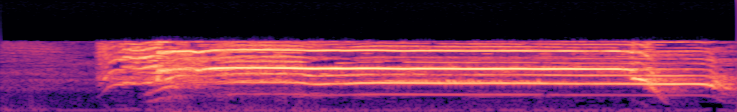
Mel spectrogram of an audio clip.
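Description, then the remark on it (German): A person imitates a screaming cat with one long, loud, strained wail that holds a steady pitch for about three seconds before breaking off with a sharp downward squeal. “Und wenn wir schon bei Tieren sind, die sind natürlich immer gute Gefährtinnen, Hilfsmittel, nicht nur Hilfsmittel, sondern eben auch als Katze. Naja, doch die Katze.”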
